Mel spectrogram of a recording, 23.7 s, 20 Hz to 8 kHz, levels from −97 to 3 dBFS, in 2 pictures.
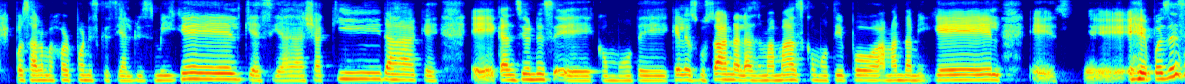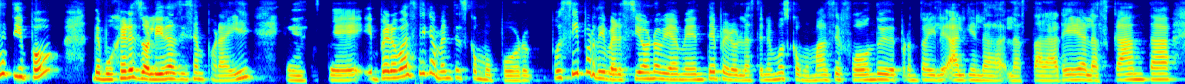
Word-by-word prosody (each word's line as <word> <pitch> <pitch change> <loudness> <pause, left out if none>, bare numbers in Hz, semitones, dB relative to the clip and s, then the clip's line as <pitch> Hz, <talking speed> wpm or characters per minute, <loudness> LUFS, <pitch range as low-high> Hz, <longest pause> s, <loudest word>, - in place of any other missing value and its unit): pues, 175 0 -3
a 170 - +3
lo 175 - -2
mejor 170 +1 -4
pones 175 -2 -5
que 165 -1 -14
sí 165 0 -12
a 160 - -4
Luis 160 +1 -10
Miguel, 205 +4 +3
que 170 -4 -3
si 160 0 -10
a 160 +1 -4
Shakira, 190 +3 -1
que, 160 -3 -6 0.3
eh, - - +1
canciones, 190 +2 +1
eh, 155 0 -1
como 160 0 -7
de 160 -1 -3
que 180 - 0
les 180 -2 -1
gustaban 190 +2 +3
a 175 - +3
las 165 -1 0
mamás 175 +2 0
como 170 -3 -7
tipo 170 0 -1
Amanda 170 +1 -1
Miguel, 180 +2 +3 0.3
este, 450 - +1
pues 215 0 +4
de 290 - +6
ese 385 +2 +3
tipo 305 - +3 0.3
de 225 -3 +2
mujeres 245 +7 +5
dolidas 205 0 +7
dicen 205 +1 -4
por 175 -4 -10
ahí, 210 - -2 0.3
este, 170 +1 -3 0.2
pero 245 +1 +6
básicamente 310 - +1
es 260 0 -11
como 200 -8 -5
por, 165 0 -4 0.2
pues 250 +1 0
sí 405 +11 +1
por 445 -2 0
diversión 220 +1 +1
obviamente, 195 0 0
pero 200 -6 -1
las 170 0 -6
tenemos 185 +4 -4
como 180 -5 -7
más 175 +1 -4
de 195 - -3
fondo 185 +1 -1
y - - +2
de 180 - +1
pronto 180 0 -9
de 180 - -2
ahí - - -4
le 185 - -3
alguien 175 0 -2
la 160 -2 -5
las 155 0 -10
tararea, 170 +4 -2
las 165 -2 -4
canta 200 +1 0
180 Hz, 180 wpm, -23 LUFS, 165-210 Hz, 0.3 s, dolidas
